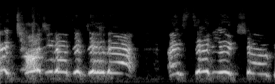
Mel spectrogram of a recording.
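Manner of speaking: high, loud told-you-so scolding; loud exasperated told-you-so. Retold or imitated. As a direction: scold her loudly while helping. Friend scolding after the warning.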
